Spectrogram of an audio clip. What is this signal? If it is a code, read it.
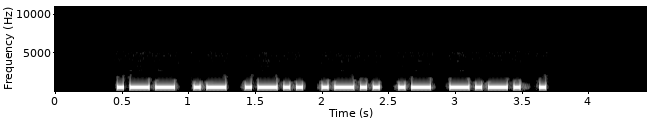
Morse code, heard as a keyed tone, about 25 wpm, 550 Hz. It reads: WALLACE
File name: Ultimate Word List / 25WPM Ultimate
